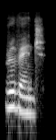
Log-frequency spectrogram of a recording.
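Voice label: "revenge", Indian English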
